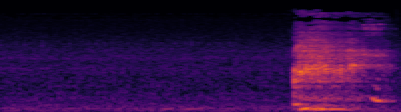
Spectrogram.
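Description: A quiet pause with only faint room tone, then near the end a short, sharp burst of breath from a woman, like a gasp, lasting about half a second.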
